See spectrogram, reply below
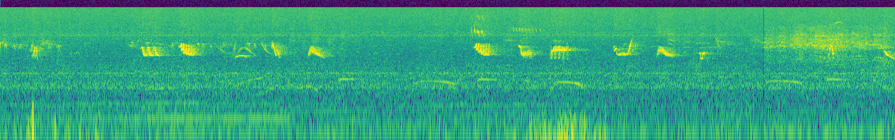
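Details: Creamy-bellied thrush song in bursts of quick, repeated sharp high notes and short slurs, separated by pauses of a few seconds, over a noticeable low hum and background noise.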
